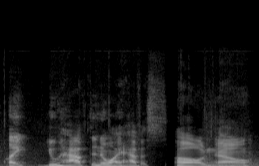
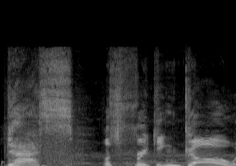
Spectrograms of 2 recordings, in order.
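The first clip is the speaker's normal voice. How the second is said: excited; 13 semitones higher, much slower than usual. Real, not acted. Big win in game.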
